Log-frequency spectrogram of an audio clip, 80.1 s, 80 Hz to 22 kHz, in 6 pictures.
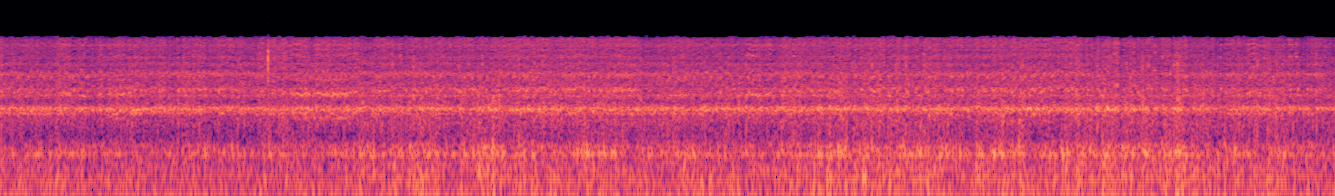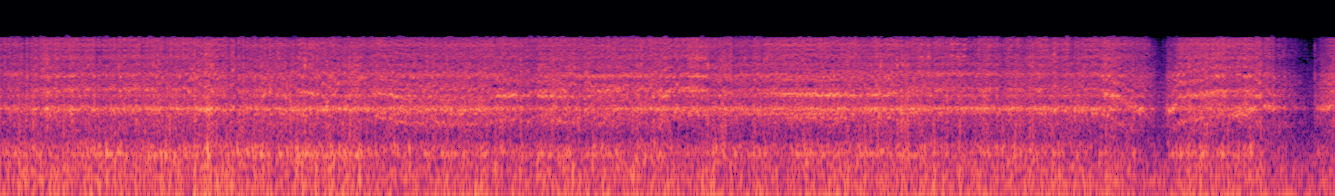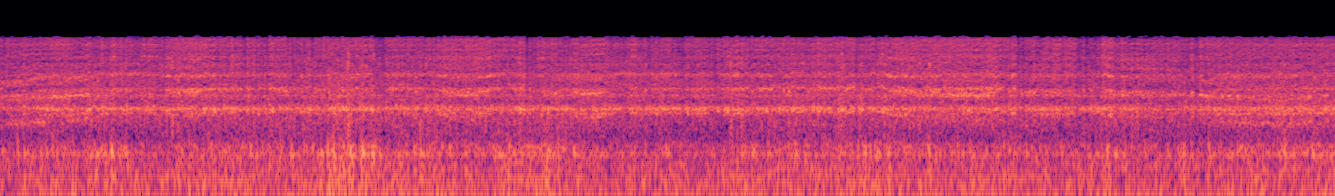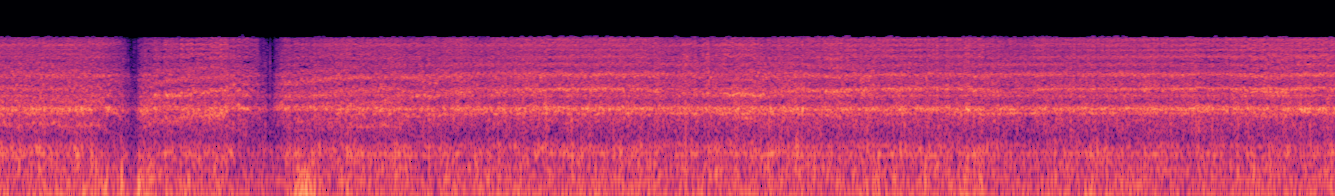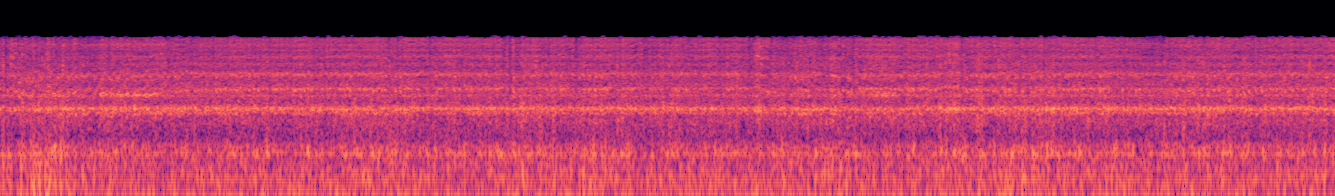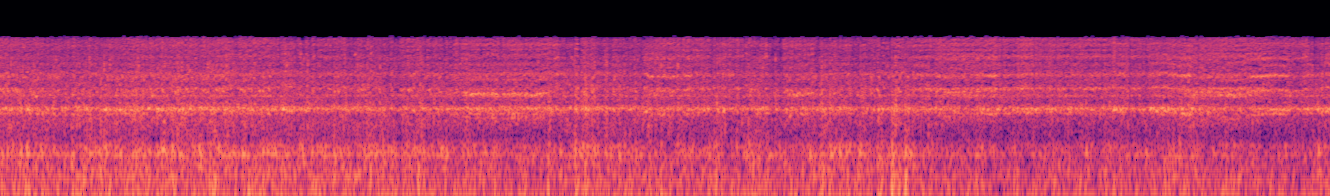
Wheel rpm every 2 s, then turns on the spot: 220, 220, 230, 220, 230, 240, 230, 230, 210, 200, 210, 220, 130, 150, 230, 230, 220, 230, 220, 200, 150, 130, 210, 220, 220, 230, 230, 220, 230, 240, 230, 230, 230, 220, 230, 230, 220, 220, 220, 230.
none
